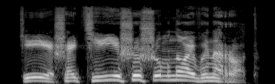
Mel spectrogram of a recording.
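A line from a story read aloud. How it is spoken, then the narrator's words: Angry elder shouting. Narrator (Russian): сердито прикрикнул старейшина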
